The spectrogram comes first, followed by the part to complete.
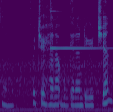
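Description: Soft-spoken creaky ASMR woman. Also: medium pitch, fairly even intonation, a little fast. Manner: quiet, gentle, soothing. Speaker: ASMR roleplayer playing a barber. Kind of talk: soft-spoken ASMR personal-attention roleplay. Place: small furnished room at home, indoors. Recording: noisy webcam-style home recording.

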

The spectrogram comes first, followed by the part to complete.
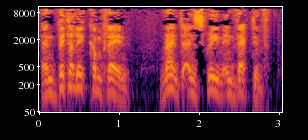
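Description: A man voicing a stern Japanese male trade official who speaks in clipped, formal phrases and shouts when angered. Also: mid-range voice, lively intonation, normal speed, slight background noise, pitched above the performer's own voice, lightly acted. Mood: firm, urgent.

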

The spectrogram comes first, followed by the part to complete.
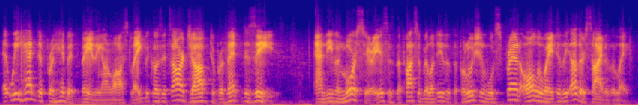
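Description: Animated genial county doctor, old tinny radio. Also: male voice, medium pitch, a little fast. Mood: serious, patient. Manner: avuncular, explanatory. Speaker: health commissioner. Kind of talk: 1940s radio drama acting. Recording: tinny band-limited 1940s transcription disc.

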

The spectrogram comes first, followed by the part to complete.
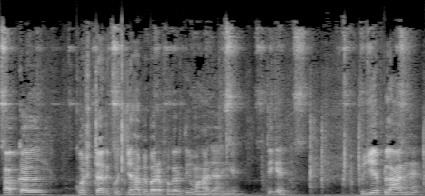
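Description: Chatty man vlogging, faint background noise. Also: mid-range voice. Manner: informal, chatty, colloquial, addressing viewers. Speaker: travel vlogger. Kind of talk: casual vlog chat to camera.

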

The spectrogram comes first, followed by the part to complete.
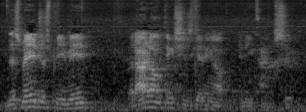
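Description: A young man acts out a self-absorbed high school guy in an amateur comedy skit. He talks casually and deadpan, at an ordinary pitch. The sound is echoey and distant, with loud room noise. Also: fast, close to an everyday voice. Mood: flustered. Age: young adult. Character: self-absorbed high school student torn between bickering inner voices. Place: school stairwell, hallway and gym. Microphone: camera mic at a distance.

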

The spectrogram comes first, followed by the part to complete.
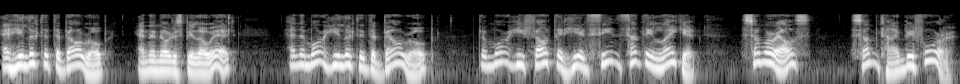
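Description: A man's voice: on the high side, sing-song, normal speed, warm tone, husky, lo-fi sound. A man reading a children's story aloud as scripted narration. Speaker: story reader.

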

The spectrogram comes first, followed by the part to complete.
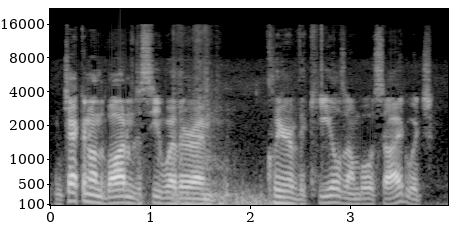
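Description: A man's voice: medium pitch, brisk. A man hosting a hands-on repair vlog, chatting casually and folksily to viewers, with wry jokes and muttered asides. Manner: folksy, wryly joking, muttering asides to himself. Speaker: host of a do-it-yourself repair vlog. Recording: loud clattering and clicking work noise.

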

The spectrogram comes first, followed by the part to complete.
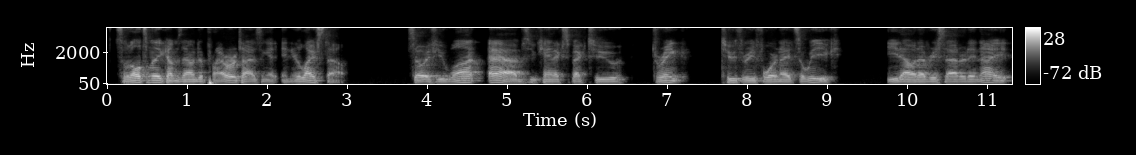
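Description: Low-voiced man, slightly hoarse coach. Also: darkish tone. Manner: direct, coaching. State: slightly hoarse, losing his voice. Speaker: fitness coach and podcast host. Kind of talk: solo podcast talk to camera. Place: small home gym. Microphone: desk condenser mic in front of him.

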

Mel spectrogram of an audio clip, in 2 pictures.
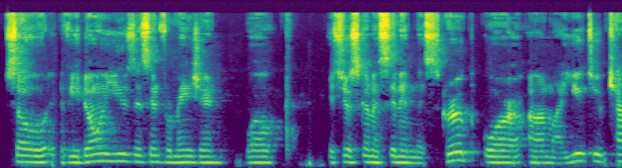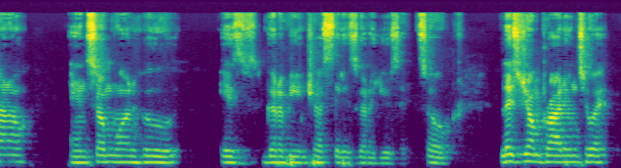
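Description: A man's voice: a little high, steady tone, moderate pace, a little mellow, low-quality recording. A man in his thirties with a Jamaican accent, giving a casual live tutorial in an informal, encouraging, rambling way. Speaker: online business coach and livestream host. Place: kitchen or living room at home, indoors.

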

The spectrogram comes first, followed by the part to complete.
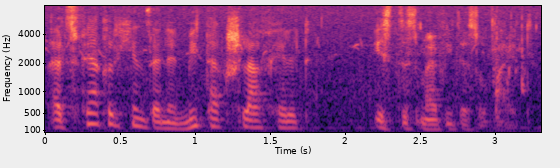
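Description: A woman narrator telling a scripted children's story in a measured storytelling manner. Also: low voice, animated, background noise.

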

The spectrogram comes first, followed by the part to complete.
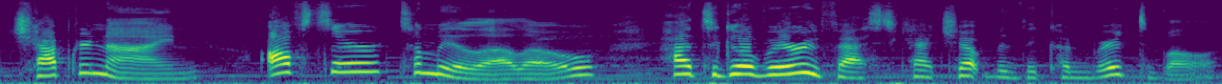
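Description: A woman reading a children's story aloud in an expressive, deliberate manner for beginning readers. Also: high voice, soft background music.

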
